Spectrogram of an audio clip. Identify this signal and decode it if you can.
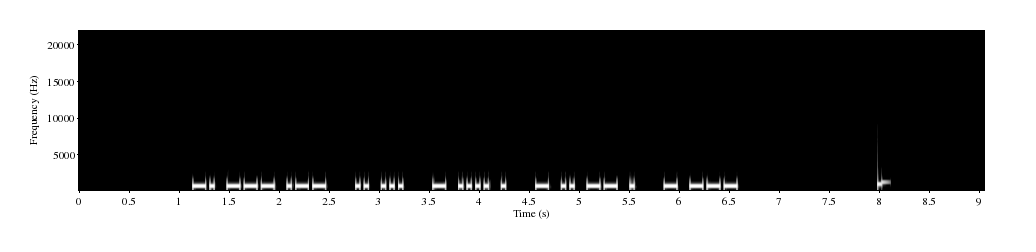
Morse code, heard as a keyed tone, about 28 wpm, 700 Hz. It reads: NOW IS THE TIME TO
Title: Sets of 5 Words Encore2 28wpm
